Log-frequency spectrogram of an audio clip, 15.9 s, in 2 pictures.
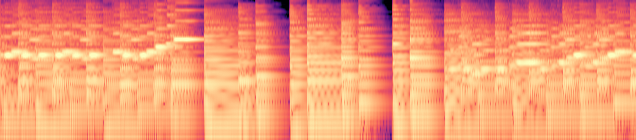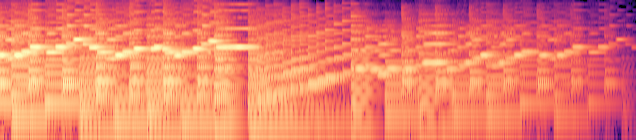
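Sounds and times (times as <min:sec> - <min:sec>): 
flute: 0:00.0 - 0:02.7, 0:05.6 - 0:11.3, 0:12.4 - 0:15.8
piano: 0:00.0 - 0:15.8.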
